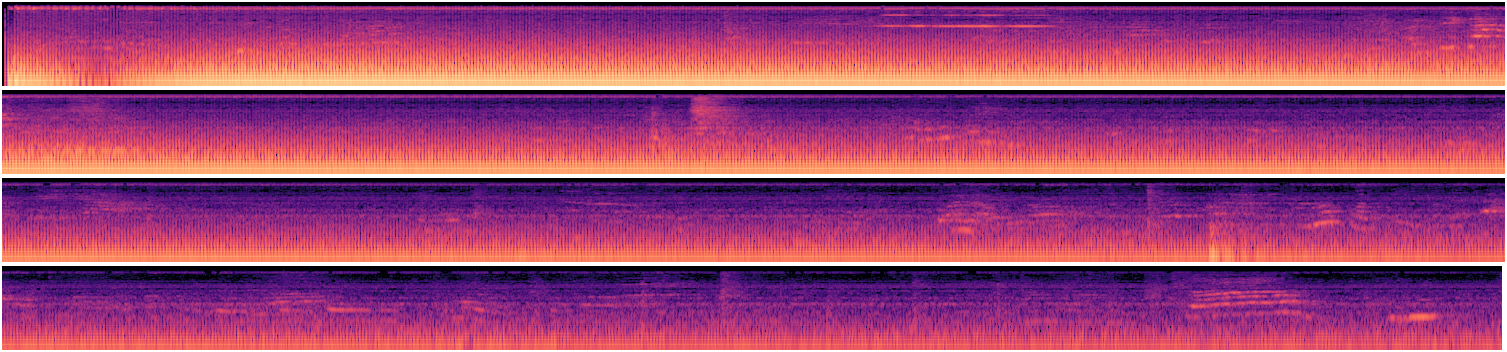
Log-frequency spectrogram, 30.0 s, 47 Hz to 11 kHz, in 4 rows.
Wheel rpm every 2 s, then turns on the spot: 0, 0, 0, 0, 0, 0, 0, 0, 0, 0, 0, 0, 0, 0, 0.
none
